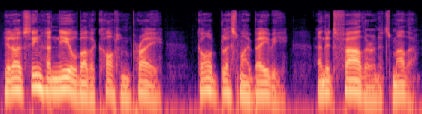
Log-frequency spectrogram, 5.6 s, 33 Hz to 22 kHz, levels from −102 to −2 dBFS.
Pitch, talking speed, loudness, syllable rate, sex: 100 Hz, 215 wpm, -19 LUFS, 5.2 syllables/s, male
